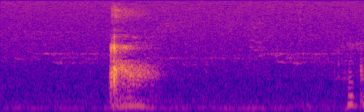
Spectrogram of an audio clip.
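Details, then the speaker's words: Adult with recurrent hiccups described as unusual, outdoors on a quiet evening with birds chirping: a single abrupt, throaty hiccup-like sound, with a faint second onset at the end. "they're not happy with this at all are they okay and that ladies and gentlemen is an example of my hiccups"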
